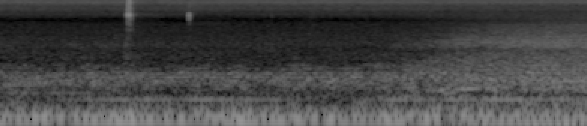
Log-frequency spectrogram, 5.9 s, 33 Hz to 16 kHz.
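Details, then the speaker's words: 2009 Saab 9-3 Vector TiD 150HP diesel manual wagon, engine off, cooling fan run at the higher of its three speeds during component testing: steady, loud rush of air, smooth with no rubbing or ticking; fan working normally. "that's higher speed okay so it has three different speeds that's interesting"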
